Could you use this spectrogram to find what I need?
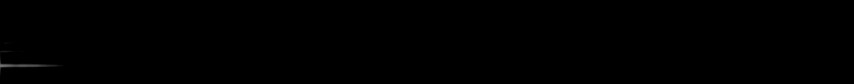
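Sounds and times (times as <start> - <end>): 
clarinet: 0.0 - 0.5.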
